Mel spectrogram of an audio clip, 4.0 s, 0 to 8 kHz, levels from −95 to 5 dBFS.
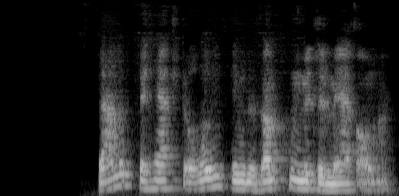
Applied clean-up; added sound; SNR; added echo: neural mask model DeepFilterNet 3.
